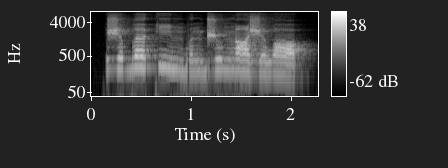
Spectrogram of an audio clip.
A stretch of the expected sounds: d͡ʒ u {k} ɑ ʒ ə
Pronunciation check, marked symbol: incorrect: ŋ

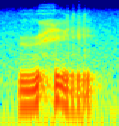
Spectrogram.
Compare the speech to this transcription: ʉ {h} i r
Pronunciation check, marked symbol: correct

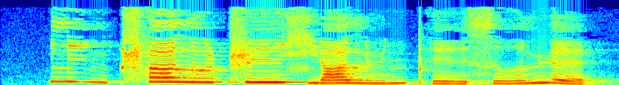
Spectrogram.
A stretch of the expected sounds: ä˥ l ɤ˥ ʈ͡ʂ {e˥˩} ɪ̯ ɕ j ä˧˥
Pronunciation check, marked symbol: incorrect: e˥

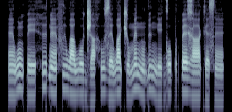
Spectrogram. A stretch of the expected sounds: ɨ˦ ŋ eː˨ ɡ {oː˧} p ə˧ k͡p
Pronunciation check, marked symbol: correct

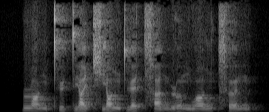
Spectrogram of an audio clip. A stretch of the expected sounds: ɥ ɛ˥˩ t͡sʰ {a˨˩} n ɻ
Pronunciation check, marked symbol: correct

